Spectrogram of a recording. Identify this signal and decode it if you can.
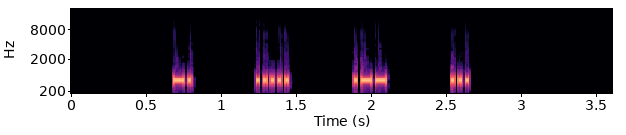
Morse code, heard as a keyed tone, about 52 wpm, spaced as for 17 wpm, 700 Hz. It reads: N5WS
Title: USA Call Signs - 4 Characters - 6x Character Spacing - 50wpm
